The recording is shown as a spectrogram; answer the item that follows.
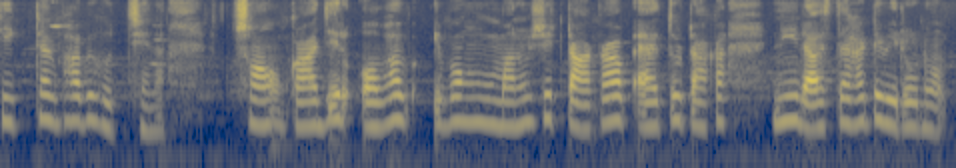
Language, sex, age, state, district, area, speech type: Bengali, female, 45-60, West Bengal, Purba Medinipur, rural, spontaneous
